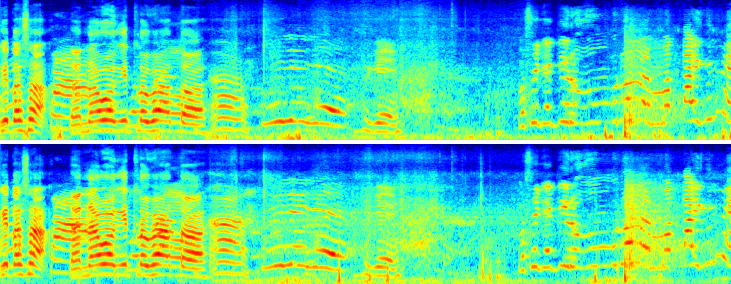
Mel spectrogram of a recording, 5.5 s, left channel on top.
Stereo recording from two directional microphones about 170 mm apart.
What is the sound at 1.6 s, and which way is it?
Speech, 40° left (ahead or behind).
